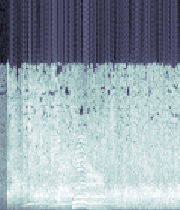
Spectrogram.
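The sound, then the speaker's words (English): Scattered applause from a comedy audience answering Alex Edelman's request to clap if they have heard of Coco the Gorilla, a steady wash of clapping that starts abruptly and holds fairly loud throughout, with a brief vocal whoop or murmur rising and falling partway through. “A few of you guys clapping, some of you not.”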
